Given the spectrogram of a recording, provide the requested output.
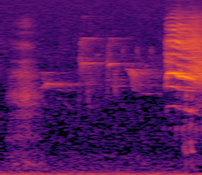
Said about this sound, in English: Is he making that little chirp? Not that chirp. That's obviously a blue jay.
